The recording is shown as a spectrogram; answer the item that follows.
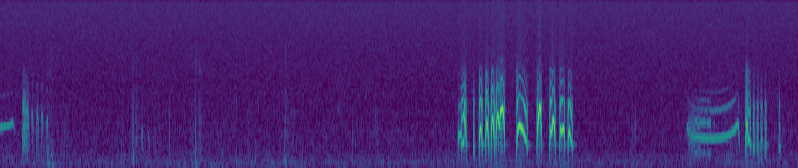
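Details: Close-up of a Leach's storm petrel calling from inside its burrow, with movement sounds: a brief stutter, then a fast chuckling burst of about eight pulsed notes and a shorter rising-falling chatter, with faint rustling between.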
